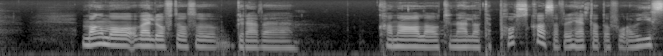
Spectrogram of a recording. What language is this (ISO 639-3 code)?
nor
